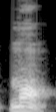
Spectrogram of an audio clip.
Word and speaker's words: mo: like in most languages you just round your lips and you say mo and you finish with your round lips more okay you don't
